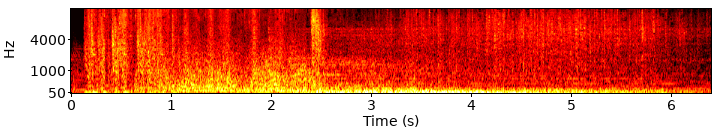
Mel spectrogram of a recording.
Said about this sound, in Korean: 아군이 성 아래로 진격하여 다가가서 여러 종류의 화포를 한꺼번에 발사하니 그 소리가 천지를 진동하고 연기와 불꽃이 허공에 솟구쳐 싸웁니다.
